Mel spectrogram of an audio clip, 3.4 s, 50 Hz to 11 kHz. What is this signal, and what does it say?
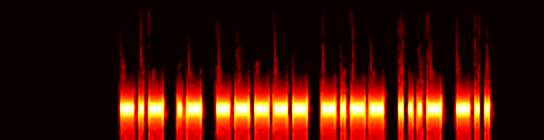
Morse code, heard as a keyed tone, about 37 wpm, 700 Hz. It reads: KA0YVD
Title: USA Call Signs - 6 Characters - 3x Character Spacing - 40wpm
